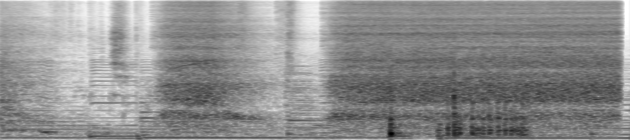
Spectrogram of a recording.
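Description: Two spells of steady hiss of rushing air, the first about a second long, the second nearly three seconds and ending suddenly, over background music with a steady bass.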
